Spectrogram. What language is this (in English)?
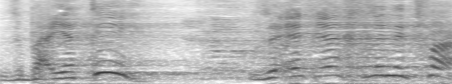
Hebrew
